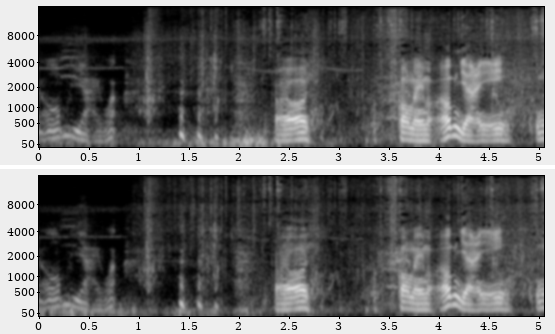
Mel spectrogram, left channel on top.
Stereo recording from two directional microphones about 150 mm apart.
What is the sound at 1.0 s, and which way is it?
Dog, 20° right (ahead or behind).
